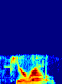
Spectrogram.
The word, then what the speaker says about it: Pierott: No, you're not, but that's okay. Everyone messes it up. – The proper pronunciation is Pierrot.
